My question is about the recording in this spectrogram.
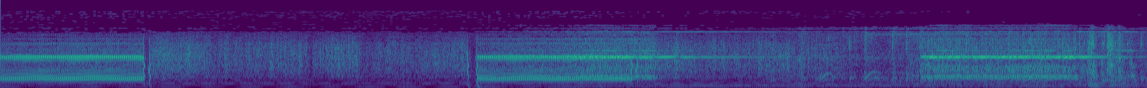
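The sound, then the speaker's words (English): A telephone being dialed: loud, steady buzzing ring tones come in three long bursts, separated by stretches of quieter, rapid rhythmic clicking and pulsing, with no voices. “Now, I must have quiet while I make this call.”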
